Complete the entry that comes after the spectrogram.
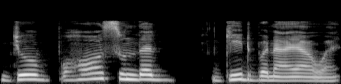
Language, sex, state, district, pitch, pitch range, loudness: Hindi, female, Arunachal Pradesh, Lower Dibang Valley, 205 Hz, 180-225 Hz, -13 LUFS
